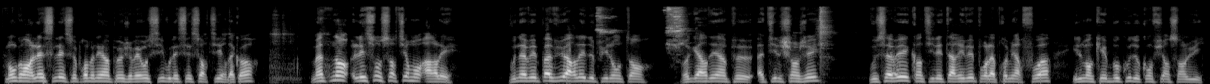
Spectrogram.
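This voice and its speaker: A man's voice: mid-range voice, steady tone, quick pace. A middle-aged man hosting a casual dog-farm vlog, chatting to viewers and calling out fondly to his dogs. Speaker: dog breeder and channel host.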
